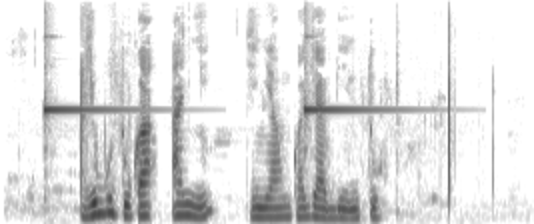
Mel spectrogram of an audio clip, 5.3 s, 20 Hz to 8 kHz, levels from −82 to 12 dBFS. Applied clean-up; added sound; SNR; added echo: none; Glockenspiel; 4 dB; none.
